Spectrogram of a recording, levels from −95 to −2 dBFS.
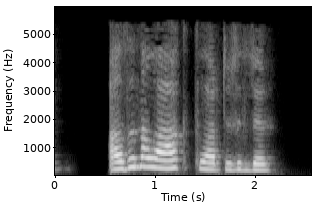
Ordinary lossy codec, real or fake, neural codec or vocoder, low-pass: MP3, 32 kbps; fake; codec, 16 kHz, about 1 kbps, DyCAST, with the encoder's durations; 5.4 kHz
